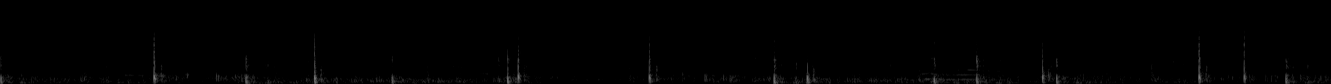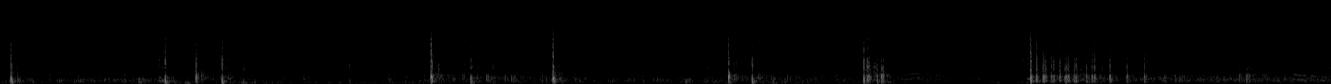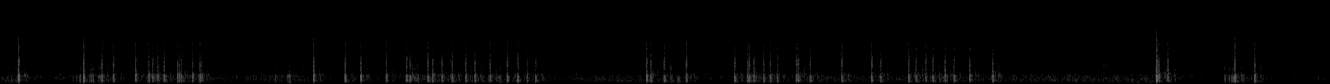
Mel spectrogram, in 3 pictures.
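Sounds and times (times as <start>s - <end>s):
fireworks bursting with bangs: 29.5s - 36.7s.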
